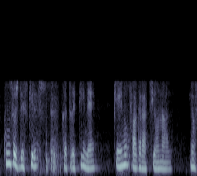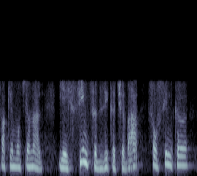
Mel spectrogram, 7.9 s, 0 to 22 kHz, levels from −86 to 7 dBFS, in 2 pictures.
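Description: A speech clip, coded throughout with the Speex codec. The voice sounds hoarse and noisy, which fits a low setting around 11 kbps. Too few bits reach the excitation signal, so the rough texture never clears. VoIP packet loss concealed by the speech codec hits four times. From 0.69 to 1.28 s, about 420 ms of sound drops out in scattered gaps, the longest 120 ms. The sound is stretched and fades before "tine că ei nu". Shorter gaps follow at 2.52 to 2.61 s, ending before "rațional o fac", and at 4.41 to 4.48 s. A scattered gap at 6.47 to 6.71 s loses about 120 ms. At each gap the decoder repeats its last pitch and filter at falling gain, so the sound smears and fades before recovering.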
